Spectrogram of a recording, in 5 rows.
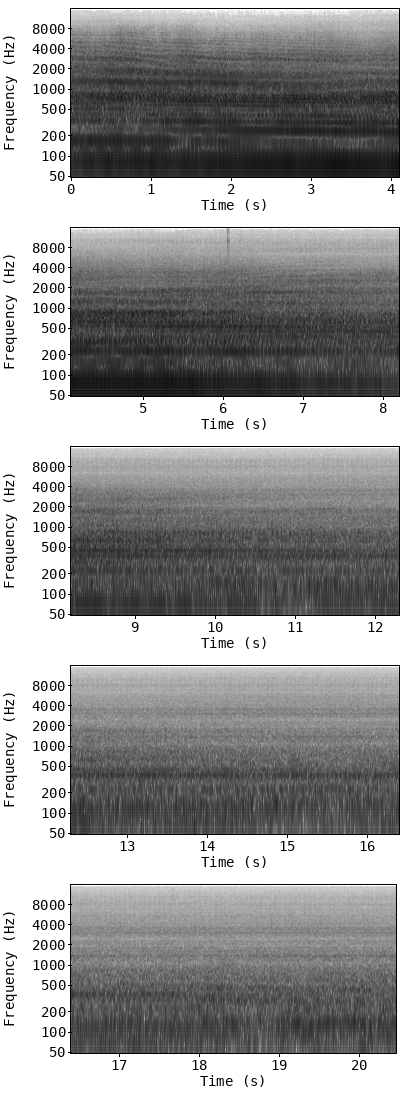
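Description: Cessna 172S Skyhawk SP's four-cylinder Lycoming IO-360 engine and propeller running at takeoff power as the plane climbs out. The engine note is loudest in the first few seconds, drops slightly in pitch, then fades steadily as the aircraft flies away.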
